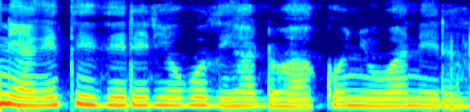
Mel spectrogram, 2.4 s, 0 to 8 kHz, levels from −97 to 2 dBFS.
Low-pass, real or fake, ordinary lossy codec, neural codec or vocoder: none; real; none; none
